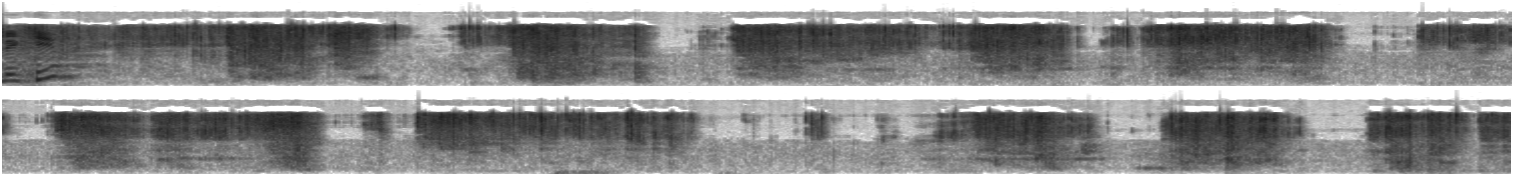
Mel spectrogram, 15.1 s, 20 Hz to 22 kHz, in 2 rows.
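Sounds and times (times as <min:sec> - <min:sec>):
clothing rustling and crinkling: 0:00.0 - 0:15.0.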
